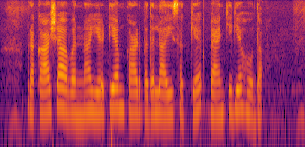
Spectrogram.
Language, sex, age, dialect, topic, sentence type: Kannada, female, 31-35, Mysore Kannada, banking, statement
